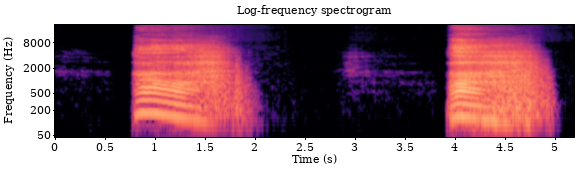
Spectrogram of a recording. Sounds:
Sigh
